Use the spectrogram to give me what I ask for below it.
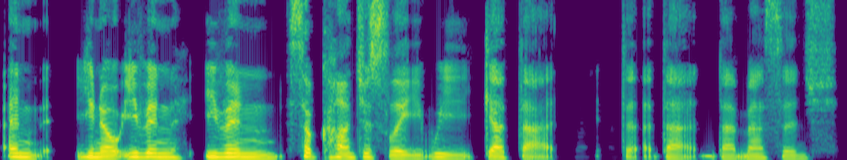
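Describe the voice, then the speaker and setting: A woman health coach speaking as a podcast guest in a measured, thoughtful way, with some restarts. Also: lowish voice, dry recording, studio quality. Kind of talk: casual interview conversation.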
